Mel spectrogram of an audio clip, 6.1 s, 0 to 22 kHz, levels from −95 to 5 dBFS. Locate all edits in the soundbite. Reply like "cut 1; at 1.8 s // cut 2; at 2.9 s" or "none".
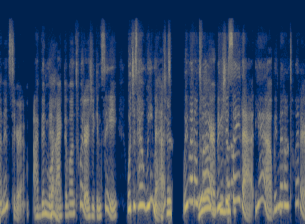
none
